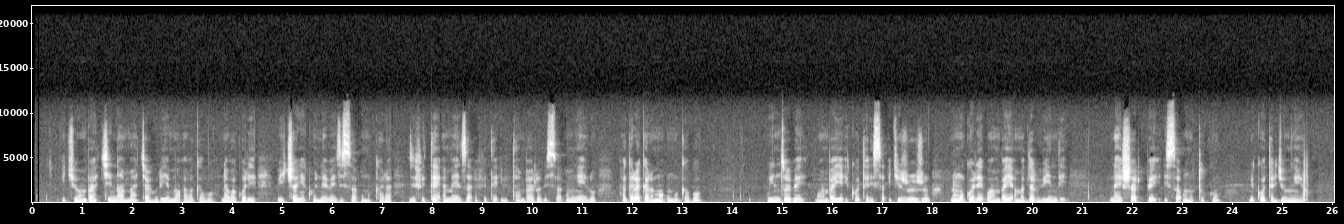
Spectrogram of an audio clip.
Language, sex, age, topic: Kinyarwanda, female, 18-24, government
